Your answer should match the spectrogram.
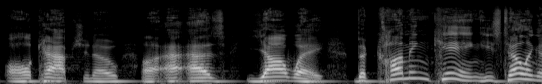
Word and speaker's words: Yahweh: Many times in your English Bibles, if you look and you see Lord, not capital L, lowercase O-R-D, but all caps, L-O-R-D, that means they are translating the covenant name of God, this Y-H-W-H, which we sometimes again pronounce as Yahweh.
